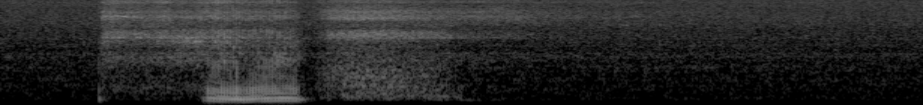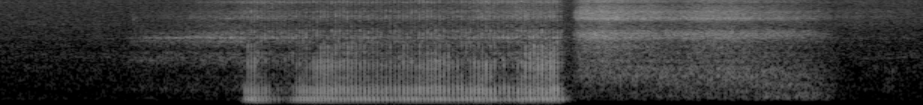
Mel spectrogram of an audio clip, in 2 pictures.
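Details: Boxer dog snoring: two loud, rattling, vibrating snores on breathing in, with quieter airy breaths out between; a deeply sleeping dog snoring heavily.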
